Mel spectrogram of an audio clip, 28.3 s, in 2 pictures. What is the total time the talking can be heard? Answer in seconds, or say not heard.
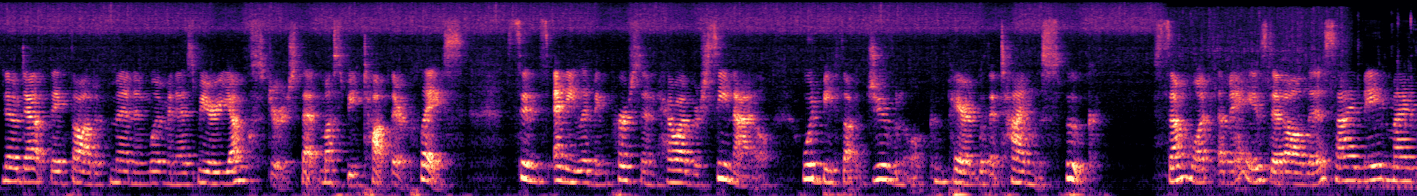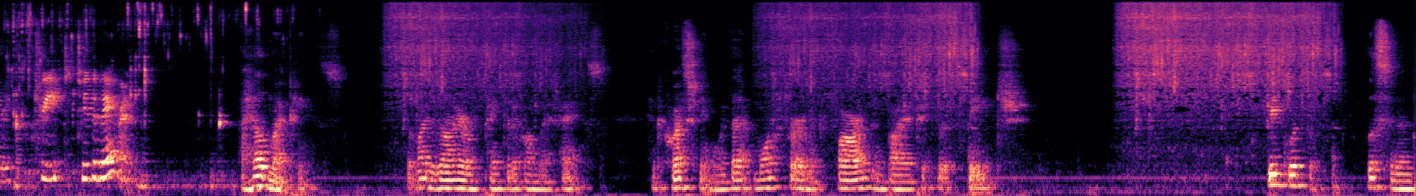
25 s.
